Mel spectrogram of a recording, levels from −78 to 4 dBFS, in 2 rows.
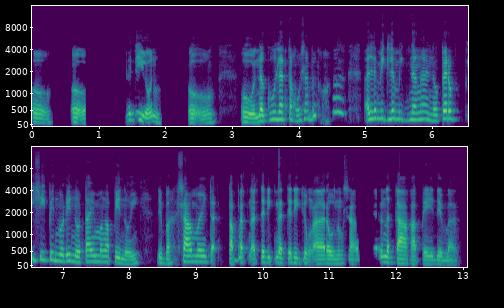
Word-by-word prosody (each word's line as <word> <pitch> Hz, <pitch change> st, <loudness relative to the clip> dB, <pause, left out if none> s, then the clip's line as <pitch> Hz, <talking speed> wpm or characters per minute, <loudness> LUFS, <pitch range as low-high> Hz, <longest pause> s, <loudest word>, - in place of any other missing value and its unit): Oh, 130 Hz, -3 st, +1 dB, 0.4 s
oo. -, -, +3 dB, 0.6 s
Pwede 195 Hz, +3 st, -4 dB
'yun. 135 Hz, -, +3 dB, 0.5 s
Oo, 110 Hz, -, 0 dB, 0.5 s
oo, 140 Hz, -3 st, +5 dB
nagulat 215 Hz, +6 st, +4 dB
ako 190 Hz, -5 st, -2 dB
sabi 235 Hz, -1 st, -4 dB
ko, -, -, -23 dB
"Huh?" 435 Hz, -1 st, -4 dB, 0.4 s
Ang 195 Hz, -, +5 dB
lamig 235 Hz, -2 st, -2 dB
lamig 225 Hz, -3 st, -1 dB
na 210 Hz, -, +3 dB
nga 225 Hz, -, -1 dB
'no. 175 Hz, -, 0 dB
Pero 240 Hz, 0 st, +8 dB, 0.3 s
isipin 230 Hz, -2 st, -3 dB
mo 195 Hz, -, +3 dB
rin 195 Hz, -1 st, 0 dB
tayong 180 Hz, 0 st, +1 dB
mga 170 Hz, -1 st, 0 dB
Pinoy 130 Hz, -3 st, 0 dB, 0.2 s
'di 145 Hz, -, -2 dB
ba 120 Hz, +1 st, -1 dB
summer 175 Hz, -1 st, +4 dB
ta -, -, +1 dB, 0.2 s
tapat -, -, +2 dB
na -, -, +2 dB
tirik 160 Hz, -1 st, 0 dB
na 145 Hz, -, +4 dB
tirik 145 Hz, 0 st, -1 dB
yung 145 Hz, -, -1 dB
araw 125 Hz, 0 st, +4 dB
ng 125 Hz, 0 st, -5 dB
summer -, -, -2 dB, 0.2 s
pero 295 Hz, -, -4 dB
nagkakape 130 Hz, -8 st, +2 dB
'di 115 Hz, -1 st, -1 dB
ba? 100 Hz, -1 st, -5 dB
175 Hz, 190 wpm, -23 LUFS, 130-210 Hz, 0.6 s, Pero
